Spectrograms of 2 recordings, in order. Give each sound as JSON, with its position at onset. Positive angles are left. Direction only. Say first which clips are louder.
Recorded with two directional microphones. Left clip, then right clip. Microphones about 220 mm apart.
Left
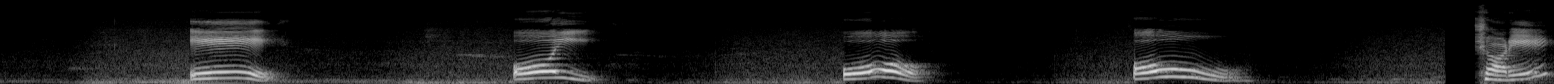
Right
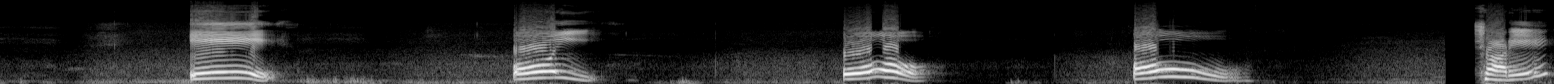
{"t": 2.0, "sound": "speech", "louder": "right 10 dB", "side_deg": -10}
{"t": 2.2, "sound": "a sound", "louder": "right 11 dB", "side_deg": -35}
{"t": 5.1, "sound": "speech", "louder": "right 9 dB", "side_deg": -25}
{"t": 8.4, "sound": "speech", "louder": "right 9 dB", "side_deg": -25}
{"t": 11.3, "sound": "a child's voice", "louder": "right 9 dB", "side_deg": -25}
{"t": 14.8, "sound": "speech", "louder": "right 11 dB", "side_deg": -35}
